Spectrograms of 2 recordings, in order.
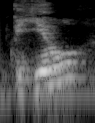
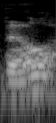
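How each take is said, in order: First: The vowel is a long 'ee' sound. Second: The vowel is a short 'i' sound. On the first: This is the speaker's own odd way of saying it. "I say Beal" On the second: This is how most people say it. "most people say Bill"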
